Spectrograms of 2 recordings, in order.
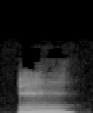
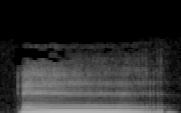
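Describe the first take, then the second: First: The nasal vowel is said very briefly. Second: The nasal vowel is held for a very long time. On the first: "It can appear short" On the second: "or double long"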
